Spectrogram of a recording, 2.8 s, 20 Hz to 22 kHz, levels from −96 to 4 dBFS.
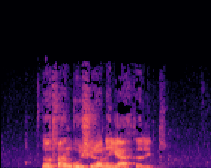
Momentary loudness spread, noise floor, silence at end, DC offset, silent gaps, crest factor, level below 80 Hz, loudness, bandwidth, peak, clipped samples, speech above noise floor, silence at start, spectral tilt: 12 LU; -60 dBFS; 0.65 s; under 0.1%; none; 18 dB; -64 dBFS; -18 LUFS; 13.5 kHz; -2 dBFS; under 0.1%; 42 dB; 0.55 s; -1.5 dB/octave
